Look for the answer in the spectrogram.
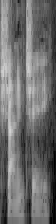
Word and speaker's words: Shang-Chi: Like obviously they're on the press junket for Shang-Chi, should we say, because that's how they say it in the film.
